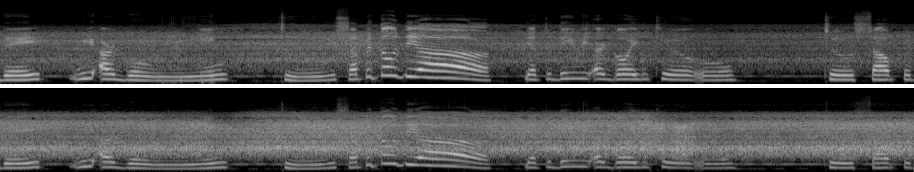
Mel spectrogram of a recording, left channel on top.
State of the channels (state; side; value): normal; both; correlation 0.59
